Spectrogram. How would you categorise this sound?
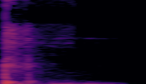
Sound effects > Objects / House appliances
